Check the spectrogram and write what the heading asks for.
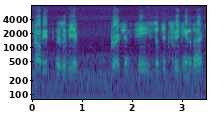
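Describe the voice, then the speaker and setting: A police officer, a man, speaking over a police radio transmission in clipped, matter-of-fact radio traffic with halting fillers. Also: medium pitch, bright, forceful tone. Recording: muffled scanner radio with hiss.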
